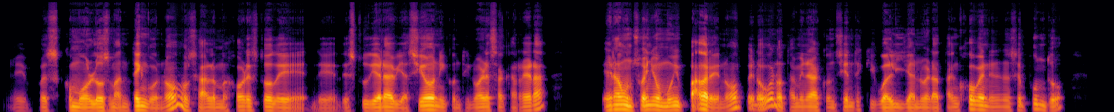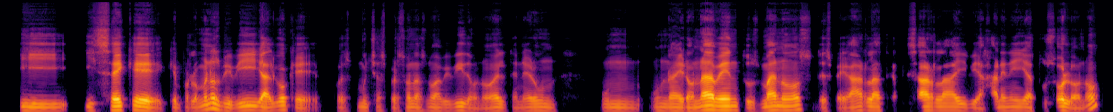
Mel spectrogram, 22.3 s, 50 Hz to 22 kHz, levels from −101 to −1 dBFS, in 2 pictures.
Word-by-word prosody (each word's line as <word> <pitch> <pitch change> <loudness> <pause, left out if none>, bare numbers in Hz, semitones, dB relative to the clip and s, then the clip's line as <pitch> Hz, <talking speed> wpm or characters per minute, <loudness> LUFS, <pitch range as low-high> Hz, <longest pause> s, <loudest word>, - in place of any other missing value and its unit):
eh, 90 0 -19
pues, 90 - -7
como 90 -3 0
los 90 0 +2
mantengo, 90 0 +1
¿no? 80 - +1
O - - -1
sea, - - -3
a - - -3
lo 95 - -2
mejor 90 +3 -3
esto 100 -1 -1
de 85 -1 -3
de 80 -1 -14
estudiar 90 +1 +1
aviación, 110 +5 +5
y 95 - -6
continuar 85 +3 -4
esa 95 - -5
carrera - - -2 0.5
era 115 +4 +4
un 120 -4 +7
sueño 115 -1 +5
muy 105 +2 +3
padre, - - +5
¿no? - - -2
Pero - - -1
bueno, - - +1
también 95 +1 -9
era 95 -1 +2
consciente 100 +4 -8
que 90 - -19
igual 85 +1 0
y 90 - -9
ya 90 -1 -3
no 90 +1 -5
era 85 -1 -3
tan 90 +2 -10
joven 115 +2 +2
en 95 0 -10
ese 95 -1 -8
punto. 125 -6 -6 0.7
Y 90 -2 -6
y 95 - -11
sé 105 +1 +5
que 100 -7 +4
que - - -11
por - - -17
lo - - -7
menos 125 +4 +1
viví 100 +5 -3
algo 110 +6 +2
que, 80 -8 -9 0.2
pues, - - -16
muchas 95 -1 -15
personas 90 -1 -10
no 95 - -8
ha - - -8
vivido, 85 -1 -8
¿no? 75 +4 -7
El 90 -3 -4
tener 85 +3 -10
un 95 -3 -9 0.4
un 90 -2 -11
una 90 0 -6
aeronave 105 +5 +6
en 105 0 +2
tus 85 -5 -12
manos, 105 +4 +1
despegarla, 100 +3 -4
aterrizarla 100 +1 -2
y 95 - -5
viajar 90 +1 -8
en 95 - -7
ella 95 0 -5
tú - - -30
solo, 75 - +1
¿no? - - -4
95 Hz, 210 wpm, -24 LUFS, 90-100 Hz, 0.7 s, un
